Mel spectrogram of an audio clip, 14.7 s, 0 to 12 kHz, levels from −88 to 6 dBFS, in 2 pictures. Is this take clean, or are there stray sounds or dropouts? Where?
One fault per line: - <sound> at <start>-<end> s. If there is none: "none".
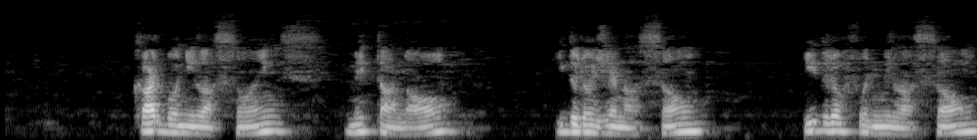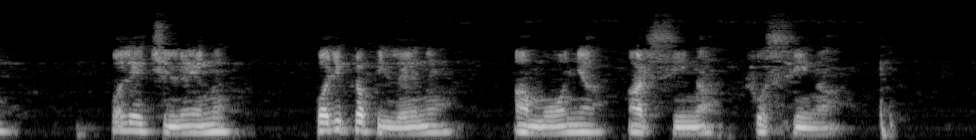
none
